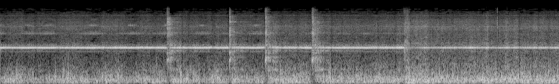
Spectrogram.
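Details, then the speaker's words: Air conditioner fan motor: steady high squeal with irregular metallic ticks over the fan rush, caused by the motor shaft moving up and down and wearing the bearing; fan assembly to be removed for repair. "Hear it kind of go away, the sound. So what happens is the shaft in the motor is moving up and down and the bearing's wearing away."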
